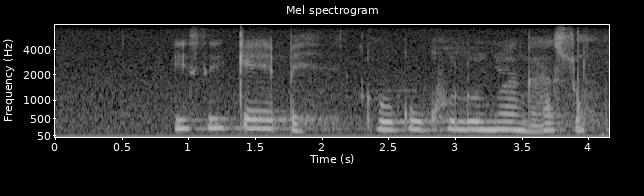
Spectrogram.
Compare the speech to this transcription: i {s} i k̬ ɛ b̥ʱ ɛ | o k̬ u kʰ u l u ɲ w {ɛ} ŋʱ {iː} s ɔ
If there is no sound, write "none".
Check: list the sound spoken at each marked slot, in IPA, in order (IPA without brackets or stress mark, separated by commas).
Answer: s, a, aː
